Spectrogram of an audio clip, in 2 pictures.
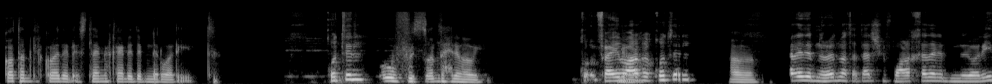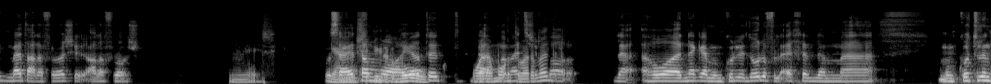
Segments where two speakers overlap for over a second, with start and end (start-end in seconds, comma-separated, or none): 13.2-15.6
